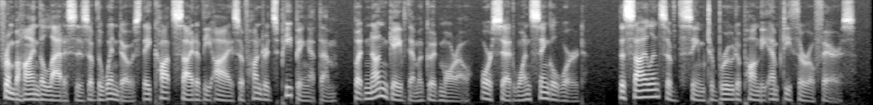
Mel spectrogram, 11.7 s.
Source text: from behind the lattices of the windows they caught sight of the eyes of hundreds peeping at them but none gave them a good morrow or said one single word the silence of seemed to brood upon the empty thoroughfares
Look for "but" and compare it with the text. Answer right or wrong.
right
